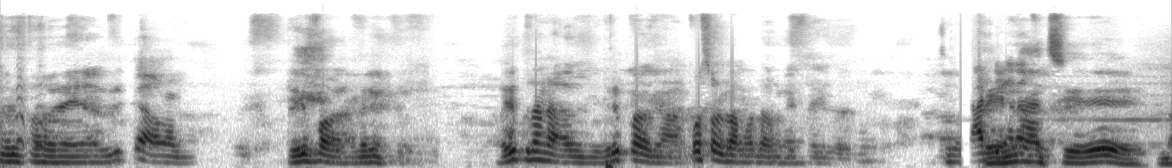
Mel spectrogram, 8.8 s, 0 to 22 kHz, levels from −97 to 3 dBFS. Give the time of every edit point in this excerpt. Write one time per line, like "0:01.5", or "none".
0:07.3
